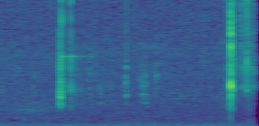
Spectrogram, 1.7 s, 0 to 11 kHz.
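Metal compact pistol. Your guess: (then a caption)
Empty. A compact metal Kimber Solo Micro 9mm pistol, with its magazine dropped and slide locked back after a malfunction, is shaken up and down. A few brief, bright metallic clicks sound over near silence, and nothing rattles loose. The pistol is empty; the malfunction came from a single bad round.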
